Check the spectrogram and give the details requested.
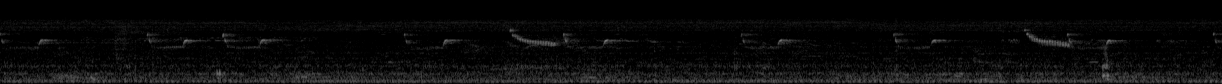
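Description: Wild birds calling over and over with short high chirps, plus a longer falling whistle twice, over faint open-air background noise.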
